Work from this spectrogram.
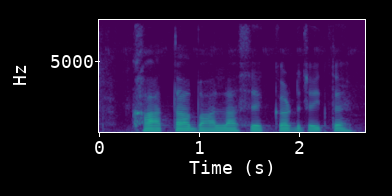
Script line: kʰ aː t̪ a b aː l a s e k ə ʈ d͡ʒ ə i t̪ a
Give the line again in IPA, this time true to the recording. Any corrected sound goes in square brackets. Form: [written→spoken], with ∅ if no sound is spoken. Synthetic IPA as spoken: kʰ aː t̪ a b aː l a s e k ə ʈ d͡ʒ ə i t̪ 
